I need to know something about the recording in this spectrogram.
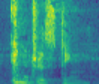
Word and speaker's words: interesting: When you say interesting, the first syllable is stressed. When you say specific, second syllable is stressed.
